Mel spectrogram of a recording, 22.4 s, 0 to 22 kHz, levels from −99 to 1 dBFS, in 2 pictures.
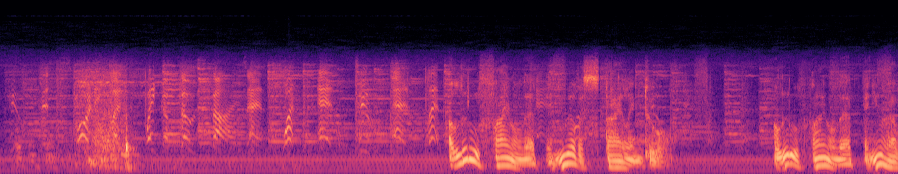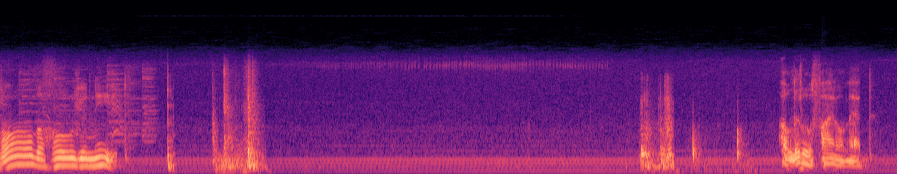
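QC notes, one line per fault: Nothing to flag here; I listened all the way and heard no faults anywhere in the audio.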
